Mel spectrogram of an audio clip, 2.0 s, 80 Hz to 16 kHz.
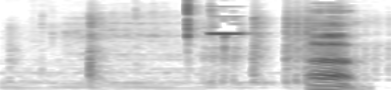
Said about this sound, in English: So I've got to get some WD-40 on the squeaky chair. You got that? Isn't that a great sound?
